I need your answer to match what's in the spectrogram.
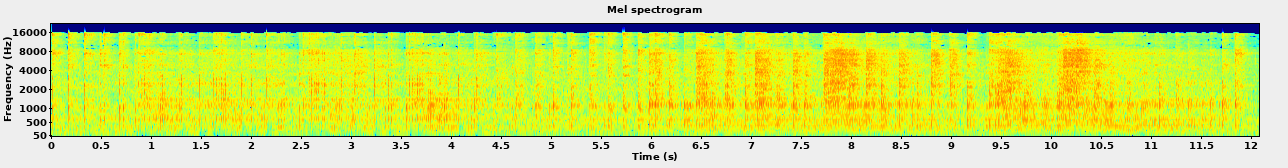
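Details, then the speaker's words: Yamaha F1ZR two-stroke after seized/locked engine repair (head, magneto, clutch checked; one-way starter clutch removed): starts on one kick, raspy steady buzz, smooth, no knocking or clatter; healthy running. "Enak, engkol sekali langsung hidup. Dan mesin juga halus, nggak ada kemelotak atau apa wes."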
